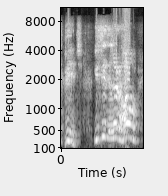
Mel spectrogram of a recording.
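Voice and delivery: ordinary talk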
